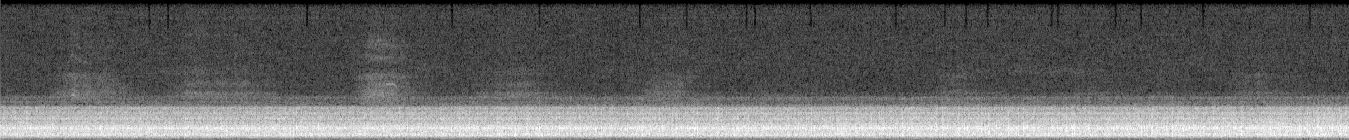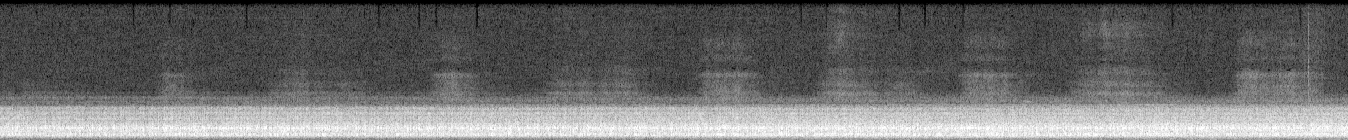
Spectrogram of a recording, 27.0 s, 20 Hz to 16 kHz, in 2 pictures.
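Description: Boeing 747-400's four jet engines on final approach, a steady whine and rush that grows slowly louder as the jet nears.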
